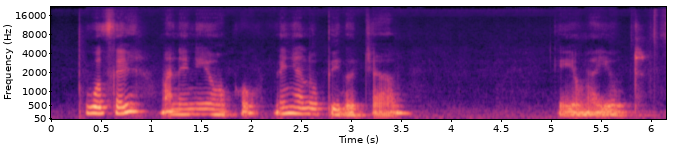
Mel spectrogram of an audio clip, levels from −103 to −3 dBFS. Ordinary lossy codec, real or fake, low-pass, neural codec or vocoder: none; fake; none; codec, 44.1 kHz, 2.6 kbps, SNAC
